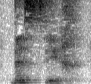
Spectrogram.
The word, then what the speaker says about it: descer: E também temos que lembrar que o S muitas vezes em algumas palavras não vai ser pronunciado, tá bom? Como em piscina, descer, a palavra cresçam, floresçam, por exemplo, tem S, C, mas dificilmente pronunciamos o S nessas palavras.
